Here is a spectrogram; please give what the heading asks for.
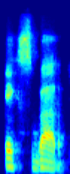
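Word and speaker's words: x̄: di atasnya ada garis lurus ada garis lurus bacanya X bar cara bacanya ikhlas kalau simbolnya simbol rata-rata seperti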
